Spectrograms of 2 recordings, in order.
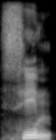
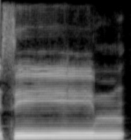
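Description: First: Said in the usual way. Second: সিম with its sound held very long; drawn-out সিম. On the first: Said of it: "বাংলাতে যেমন সিম আমরা পড়ি". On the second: Shown as a demonstration. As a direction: stretch সিম out slowly, humming on the final m. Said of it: "টান দিয়ে সিম বলতে হবে". (সিম লম্বা টান দিয়ে উচ্চারণ)

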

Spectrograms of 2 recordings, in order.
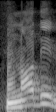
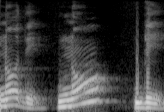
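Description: First: "নদী" as "naw-di", open অ; wrong open vowel. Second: "নদী" as "no-di", then split slowly "no... di"; closed o. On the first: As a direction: stress an unrounded first vowel in "নদী". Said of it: "নদী না". (খোলা অ দিয়ে "নদী") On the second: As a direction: round the vowel and separate syllables of "নদী". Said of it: "অর্থাৎ সংবৃত করতে হবে". (সংবৃত ও দিয়ে ধীরে "নদী") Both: Shown as a demonstration.

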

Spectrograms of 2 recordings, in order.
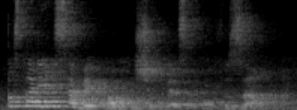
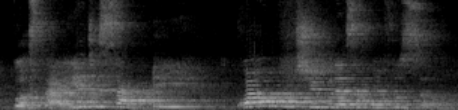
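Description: First: Said in the usual way. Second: "Gostaria de saber qual o motivo dessa confusão" said evenly with a plain falling end, no question rise; polite indirect question. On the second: Shown as a demonstration. Teacher shows the class an indirect question with calm, level intonation. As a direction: ask politely, in no hurry for the answer. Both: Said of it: "se eu chego aqui pra vocês e falo".

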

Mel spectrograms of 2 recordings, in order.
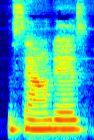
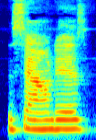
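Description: No difference in how they are said.

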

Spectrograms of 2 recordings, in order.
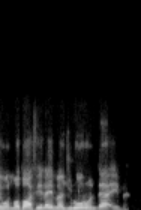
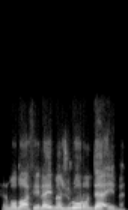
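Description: First: Quick rule recital. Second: Quick rule repeated. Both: Shown as a demonstration. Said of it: "صح؟".

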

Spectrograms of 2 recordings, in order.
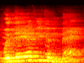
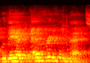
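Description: First: Louder and higher, rising on they; loud, high rhetorical rise on they; big rhetorical question. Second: Fast, falling on they; fast, falling restatement of the question; quick restatement. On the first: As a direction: throw the question out to the room, rising. Rhetorical question in toast, repeated. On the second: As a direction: rattle it off again, settling down. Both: Real, not acted.

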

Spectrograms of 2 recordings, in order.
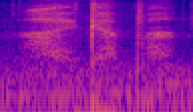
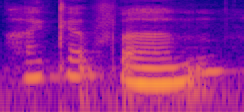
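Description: First: Very soft, breath-only hello; hushed little repeat of a greeting; whispered greeting. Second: Slow, higher coo; cooing, lingering hello; fond greeting. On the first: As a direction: whisper it fondly. Same greeting repeated, much softer. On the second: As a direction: draw the hello out sweetly with a rising end. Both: Real, not acted.

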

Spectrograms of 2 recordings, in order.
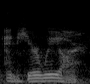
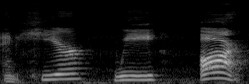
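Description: First: Said in the usual way. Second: Slow and louder. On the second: Shown as a demonstration. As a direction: stretch out "And here we are" slowly and louder.

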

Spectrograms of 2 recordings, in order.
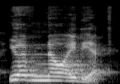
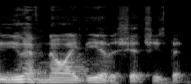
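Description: First: Higher and louder, hitting You; emphatic repeat. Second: Said in the usual way. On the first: Real, not acted. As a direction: press You hard on the repeat.

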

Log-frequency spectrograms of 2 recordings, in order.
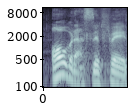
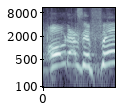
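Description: First: Said in the usual way. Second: "Obras de fe" called out high and loud to the congregation; called out to repeat. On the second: Shown as a demonstration. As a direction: shout "Obras de fe" so they answer back. (la congregación responde: "Obras de fe" gritado en alto) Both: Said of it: "Diga conmigo".

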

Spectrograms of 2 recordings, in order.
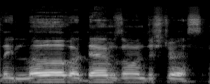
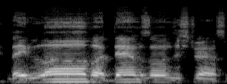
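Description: First: Said in the usual way. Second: Slower, weighted repeat with love stressed; slow emphatic repeat. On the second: Shown as a demonstration. Mocking the Wahhabi brothers to friends, slow and emphatic. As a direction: drag it out and land on love.

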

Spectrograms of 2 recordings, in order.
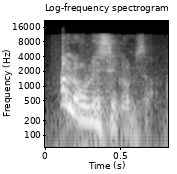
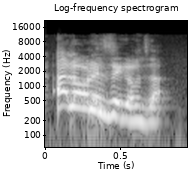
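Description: First: Said in the usual way. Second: Higher, savoring "Alors laissez comme ça"; amused repeat of the father's sly punchline. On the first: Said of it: "Il dit". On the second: Real, not acted. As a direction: relish the punchline after laughing. Laughs then repeats.

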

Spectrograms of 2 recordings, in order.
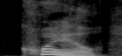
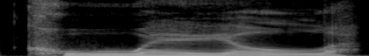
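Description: First: Said in the usual way. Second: "Quail" drawn out long and level; stretched model word. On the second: Shown as a demonstration. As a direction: stretch "Quail" slowly through every sound. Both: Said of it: "You say it, say quail".

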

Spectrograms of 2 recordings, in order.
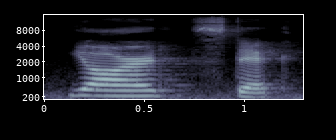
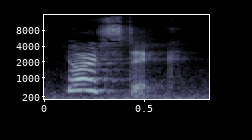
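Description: First: "Yard, stick" as two separate words; parts apart. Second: Said in the usual way. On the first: Shown as a demonstration. Teacher putting a new syllable in, parts apart. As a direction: pause between "Yard" and "stick". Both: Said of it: "putting a new syllable in".

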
